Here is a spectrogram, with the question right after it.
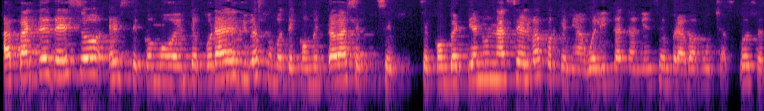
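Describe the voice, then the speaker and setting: In audible room echo, a woman with a Mexican accent speaks at a fairly quick pace. Her high voice keeps fairly even intonation. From Mexico. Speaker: doctoral student in biology; interviewee. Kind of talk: interview. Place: home room. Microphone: earbuds.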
